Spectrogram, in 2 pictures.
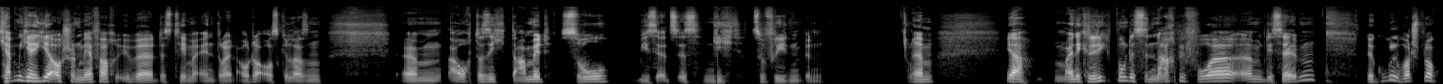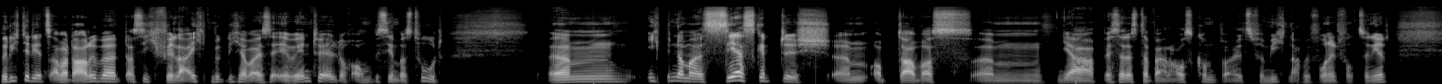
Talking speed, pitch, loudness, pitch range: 170 wpm, 130 Hz, -22 LUFS, 100-160 Hz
